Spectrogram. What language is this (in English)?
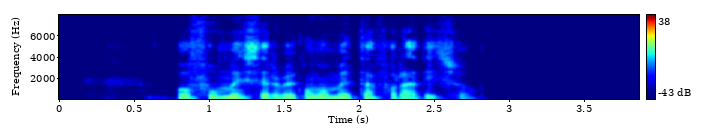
Galician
